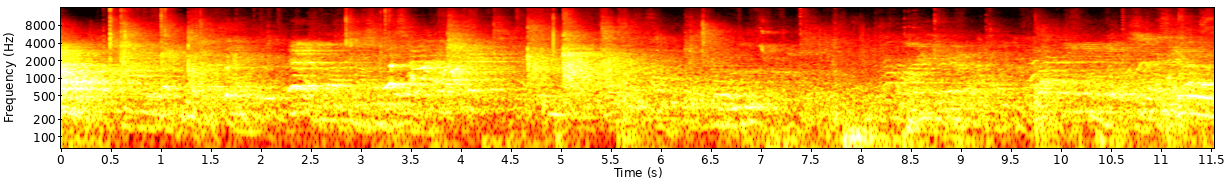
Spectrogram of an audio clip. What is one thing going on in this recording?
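Shuttlecocks are struck with rackets in a large echoing hall.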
